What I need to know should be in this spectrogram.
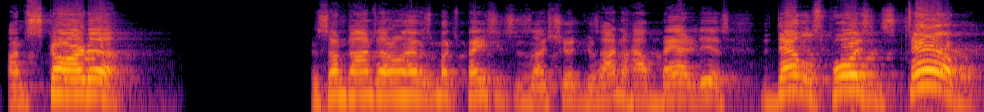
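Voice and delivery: high, loud preaching shout; fervent warning. Real, not acted. Preacher warning the children about scars, shouting.

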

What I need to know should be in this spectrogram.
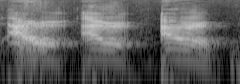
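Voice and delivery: playful growling arr sounds; gnashing growls. Acted. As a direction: growl like chomping monsters. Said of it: "and gnashed their terrible teeth".

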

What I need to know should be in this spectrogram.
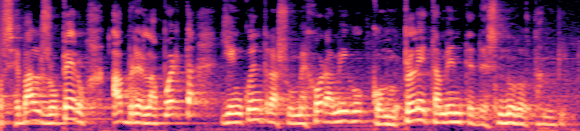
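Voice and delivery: ordinary talk

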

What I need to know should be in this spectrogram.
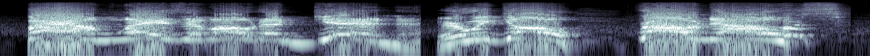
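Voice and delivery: high, shouted move calls; hyped wrestling announcer, stretching the calls; excited play-by-play. Real, not acted. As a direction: yell each hit as it lands. Calling big moves in match.

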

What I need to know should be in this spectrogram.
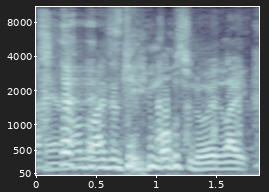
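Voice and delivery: a sheepish laugh breaking into the words. Retold or imitated. Fighter replaying his answer to coach, laughing. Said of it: "I'm like".

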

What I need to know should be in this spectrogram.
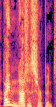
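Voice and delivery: high, loud indignant protest; offended little-girl denial. A narrator's reading. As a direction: object hotly as an offended girl. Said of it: "said Alice indignantly".

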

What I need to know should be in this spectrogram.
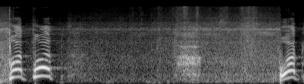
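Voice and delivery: very high, urgent questioning call; alarmed calling. Real, not acted. Calling to friend who screamed.

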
